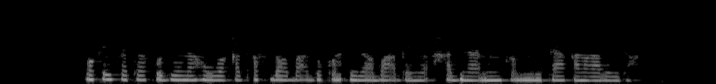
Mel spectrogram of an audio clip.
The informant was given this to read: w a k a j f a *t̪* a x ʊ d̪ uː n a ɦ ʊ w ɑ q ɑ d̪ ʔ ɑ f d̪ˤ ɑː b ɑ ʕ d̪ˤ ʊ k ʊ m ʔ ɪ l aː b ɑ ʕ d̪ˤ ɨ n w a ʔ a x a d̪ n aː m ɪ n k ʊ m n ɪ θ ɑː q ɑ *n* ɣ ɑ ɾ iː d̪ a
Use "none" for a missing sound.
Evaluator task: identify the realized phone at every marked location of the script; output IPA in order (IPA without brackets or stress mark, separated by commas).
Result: t̪, n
